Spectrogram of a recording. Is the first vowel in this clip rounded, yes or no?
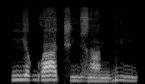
no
